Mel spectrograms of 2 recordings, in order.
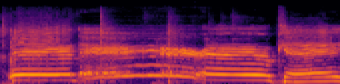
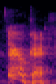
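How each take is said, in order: First: Drawn-out they're okay. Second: Said in the usual way. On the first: Shown as a demonstration. Streamer answering chat about the Seahawks, slow mock doubt. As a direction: drag out "they're okay" with a doubtful high lilt.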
